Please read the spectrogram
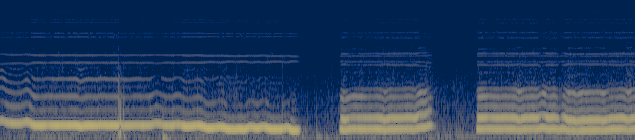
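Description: A woman's high voice singing a slow wordless melody, long held notes with vibrato that step downward in pitch, broken twice by short pauses for breath midway.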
